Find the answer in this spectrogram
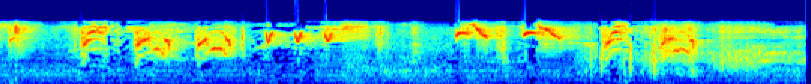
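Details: Greater green leafbird in full varied song, used to lure other birds: a jumble of chattering, slurred and squeaky phrases in quick succession with brief pauses.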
